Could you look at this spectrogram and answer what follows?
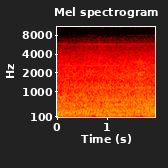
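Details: Pioneer Diamante 9k ductless mini-split indoor unit at first startup after the refrigerant lines were installed and evacuated: soft, steady rush of air with no rattles, clicks or squeals; normal startup.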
